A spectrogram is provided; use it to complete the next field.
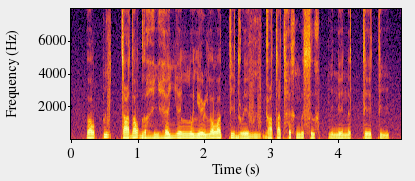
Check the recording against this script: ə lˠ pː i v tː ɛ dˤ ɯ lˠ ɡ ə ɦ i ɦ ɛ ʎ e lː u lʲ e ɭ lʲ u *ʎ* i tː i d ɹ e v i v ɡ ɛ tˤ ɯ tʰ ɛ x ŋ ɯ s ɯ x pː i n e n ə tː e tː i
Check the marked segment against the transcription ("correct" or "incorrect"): incorrect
